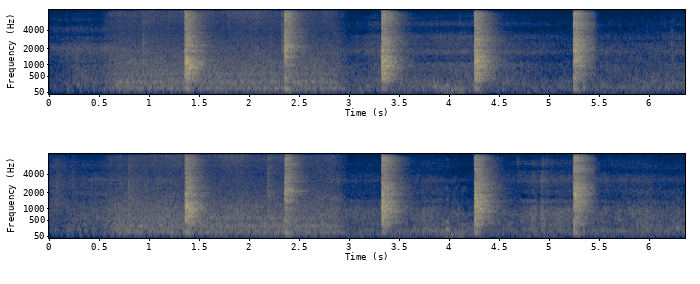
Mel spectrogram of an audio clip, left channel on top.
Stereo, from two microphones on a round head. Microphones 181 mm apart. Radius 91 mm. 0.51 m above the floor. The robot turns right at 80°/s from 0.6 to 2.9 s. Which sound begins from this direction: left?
A clap, at 1.4 s.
